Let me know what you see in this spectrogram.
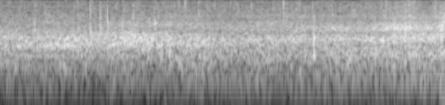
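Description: Steady hiss of rain with scattered faint drop ticks, and one sharper tick about four seconds in.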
